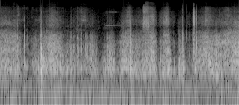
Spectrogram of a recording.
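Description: A deck of oracle cards being shuffled by hand, giving a steady run of close, loud papery riffles and scrapes with a few sharper snaps throughout, no talking.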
